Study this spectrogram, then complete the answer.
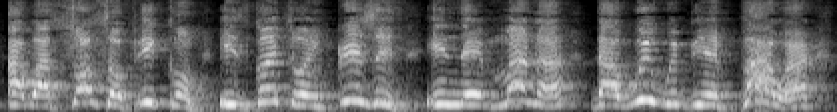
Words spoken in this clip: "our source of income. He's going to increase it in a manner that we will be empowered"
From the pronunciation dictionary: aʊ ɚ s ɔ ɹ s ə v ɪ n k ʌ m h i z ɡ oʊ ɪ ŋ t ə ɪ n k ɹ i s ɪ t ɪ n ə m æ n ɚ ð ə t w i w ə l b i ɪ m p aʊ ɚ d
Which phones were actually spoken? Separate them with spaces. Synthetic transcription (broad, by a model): aʊ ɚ s ɔ s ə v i k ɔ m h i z ɡ oʊ ɪ ŋ t ə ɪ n k ɹ i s ɪ t ɪ n ə m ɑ n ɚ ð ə t w i w ə l b i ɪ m p aʊ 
